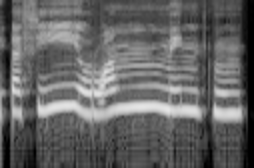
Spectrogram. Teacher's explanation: ہم نون تنوین کو میم کے ساتھ مدغم کر کے ملا کر پڑھیں گے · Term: ادغام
